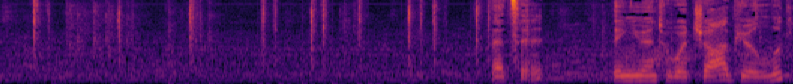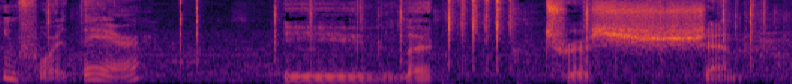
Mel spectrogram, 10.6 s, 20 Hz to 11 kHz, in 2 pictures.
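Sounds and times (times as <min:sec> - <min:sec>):
fingers typing a website address on a computer keyboard: 0:00.2 - 0:03.4, 0:06.5 - 0:09.4, 0:10.0 - 0:10.5
speech: 0:03.3 - 0:06.3, 0:07.2 - 0:08.4, 0:09.0 - 0:10.4.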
